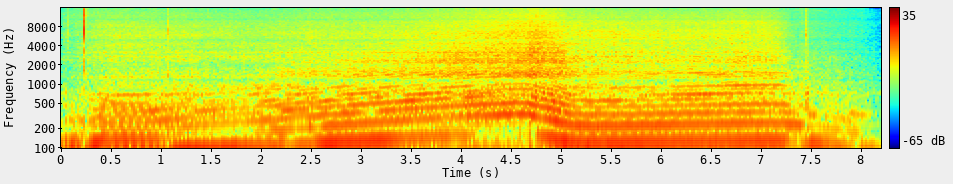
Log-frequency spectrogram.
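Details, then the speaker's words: 2005 Scion xB after sitting several days, with exhaust leaks under the front seats and just before the muffler: loud, raspy drone rising and falling with revs, sounding like a go-kart; second such leak in a year. "I've got a really bad exhaust leak under the passenger compartment so we're gonna go get that fixed today it's actually the second time this has happened in the last year but it's pretty obnoxious [Music] this car sounds like a go-kart today"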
